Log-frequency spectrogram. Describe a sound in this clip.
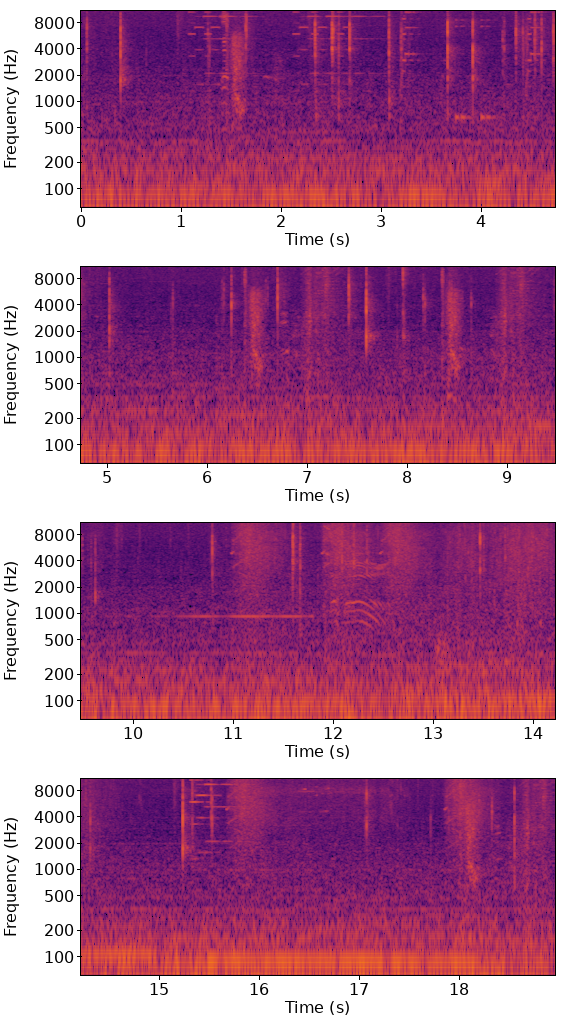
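Game effects chime and whoosh.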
